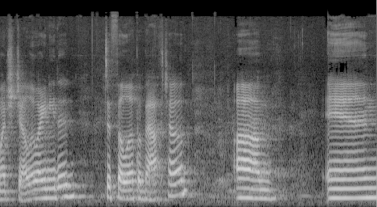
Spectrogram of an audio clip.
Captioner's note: laughing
